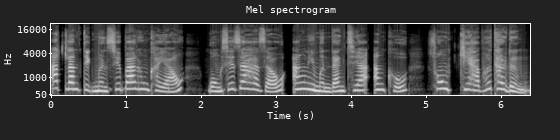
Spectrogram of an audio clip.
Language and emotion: Bodo, surprised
